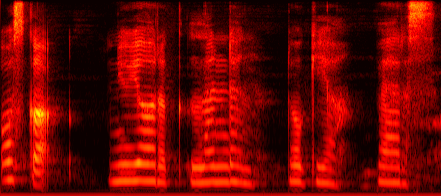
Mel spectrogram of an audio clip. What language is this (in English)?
Kashmiri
